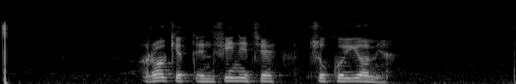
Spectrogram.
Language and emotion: Russian, neutral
